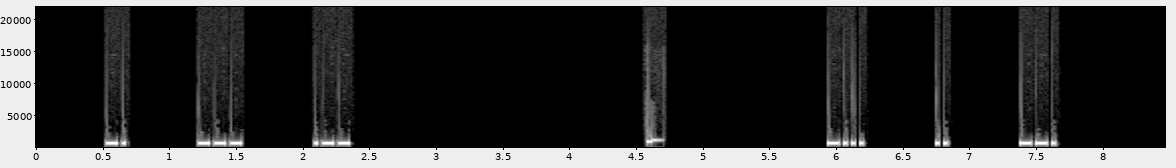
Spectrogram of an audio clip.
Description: Morse code, heard as a keyed tone, about 40 wpm, spaced as for 14 wpm, 700 Hz. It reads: NOW BIG
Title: 6x Character Spacing - Top 200 Words - 40wpm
